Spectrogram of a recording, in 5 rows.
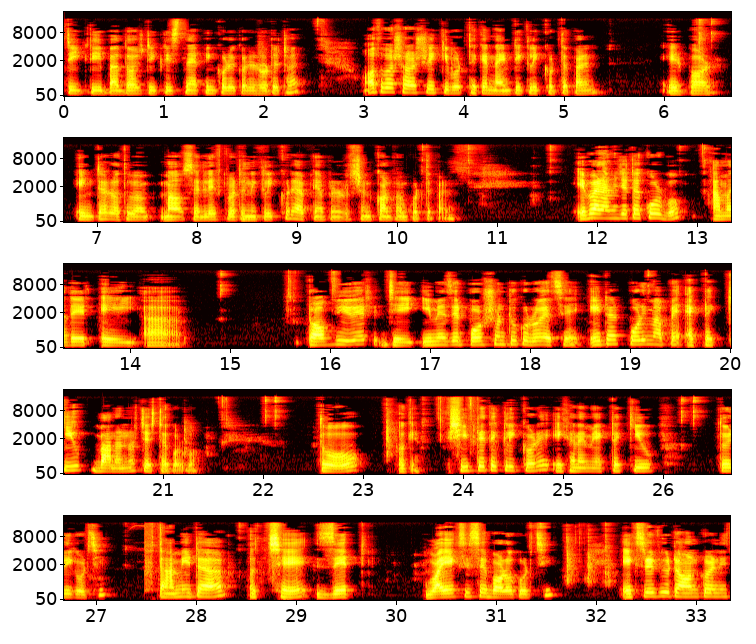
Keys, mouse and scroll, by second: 10.4 shift+middle click, 11.3-11.7 scroll up 1, 11.7 shift+middle click, 12.5 scroll up 1, 13.0-23.4 shift+middle drag, 27.6 middle click, 27.8 shift+middle click, 28.1-28.4 scroll down 2, 28.6 shift+middle click, 28.9 s, 32.5 shift+middle click, 33.2 scroll up 1.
